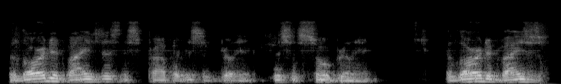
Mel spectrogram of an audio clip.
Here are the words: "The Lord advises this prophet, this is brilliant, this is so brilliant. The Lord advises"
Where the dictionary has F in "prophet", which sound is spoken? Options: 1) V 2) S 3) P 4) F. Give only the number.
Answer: 3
